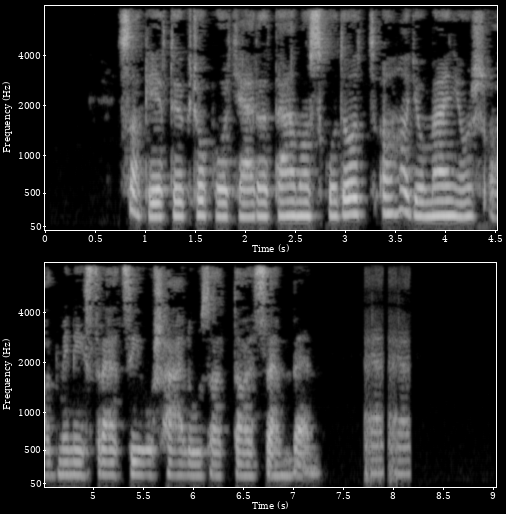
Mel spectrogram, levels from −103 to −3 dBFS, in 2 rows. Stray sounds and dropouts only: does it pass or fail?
fail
